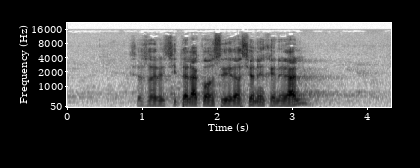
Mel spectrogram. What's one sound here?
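A man speaks briefly and calmly through a microphone.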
